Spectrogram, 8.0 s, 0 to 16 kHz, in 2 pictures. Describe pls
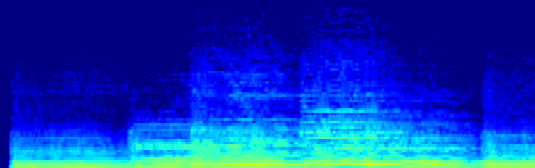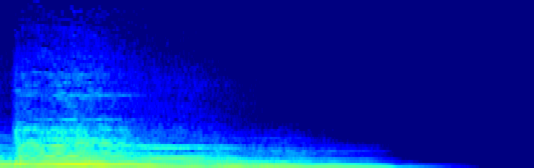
Comedy Music Samples 052
- Comedy Music Samples
- Cartoon Music Background
- Action Cartoon Music
- Funny Cartoon Background Music
- Cartoon and Funny Sounds
comedia, humor, dibujos, comedy, cartoons, infancia, film, funny, fun, samples, story, infantil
